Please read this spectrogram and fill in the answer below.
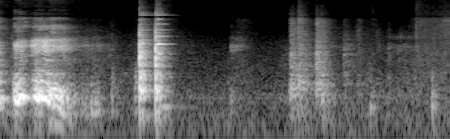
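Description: Kitchen clatter: a jumble of noise at the start, then sharp ringing clinks about a second and a half in and a few more knocks around three seconds in.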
